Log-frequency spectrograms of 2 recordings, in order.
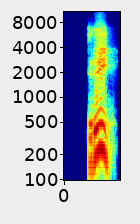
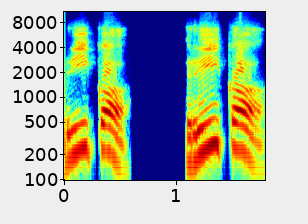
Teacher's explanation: ঋ এখানে কিন্তু ক উচ্চারিত হয়নি আমি কিন্তু ক তে গি চাপ দিয়ে থেমে গেছি ঋ এরকম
